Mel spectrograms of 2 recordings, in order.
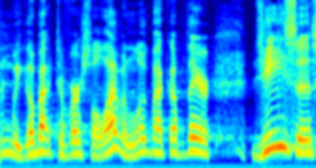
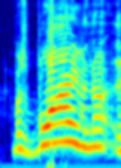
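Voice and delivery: excited exclaim; 6 semitones higher, 7 dB louder than usual. Acted. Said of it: "I was blind and now I see".

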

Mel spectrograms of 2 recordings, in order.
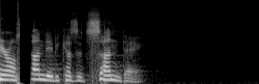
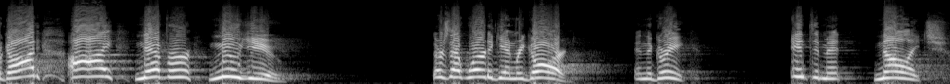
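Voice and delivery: raised-pitch, emphatic sermon delivery; preaching; 5 semitones higher, 7 dB louder than usual. Acted. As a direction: preach it with force, stretching key words. Preaches at full force.

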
